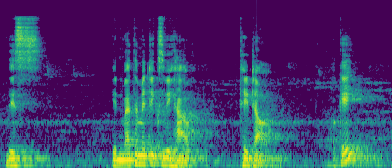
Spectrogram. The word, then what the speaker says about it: theta: In mathematics we have theta, okay, how to pronounce that?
